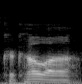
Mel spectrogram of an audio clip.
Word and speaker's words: Krakoa: And so they would send them to the island of Krakoa. Is that how you pronounce it? – You yeah, there's another nod, Krakoa. Yeah.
